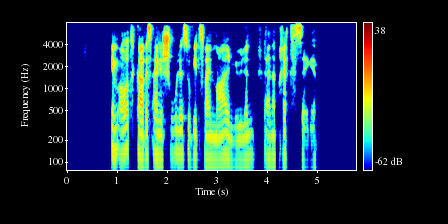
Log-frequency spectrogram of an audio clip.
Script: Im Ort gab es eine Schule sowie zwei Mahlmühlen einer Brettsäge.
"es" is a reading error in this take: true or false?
false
